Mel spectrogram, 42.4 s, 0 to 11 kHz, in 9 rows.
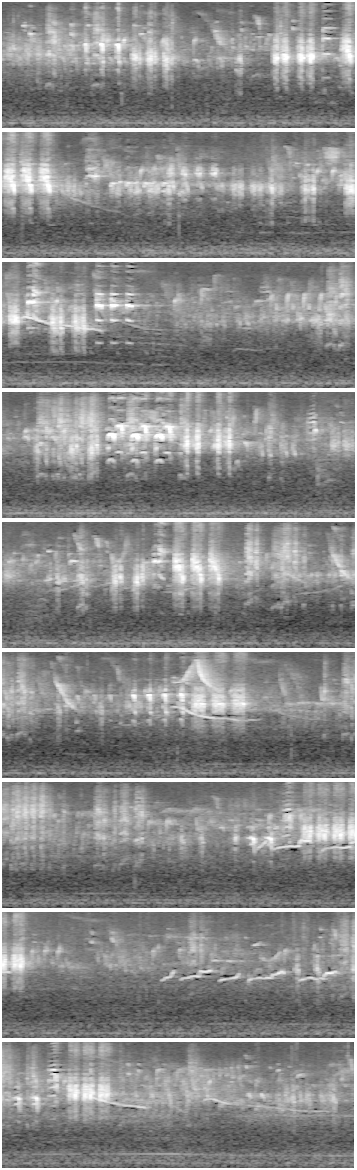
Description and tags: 20060426.bolin.day.01
mixture of various bird species singing near a pond. Great Reed Warbler calls stand out / multiples cantos de pájaros cerca de una laguna
birds, field-recording, insects, marshes, nature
